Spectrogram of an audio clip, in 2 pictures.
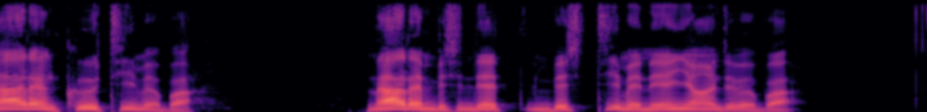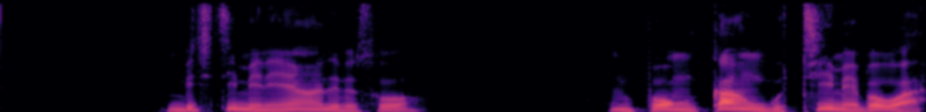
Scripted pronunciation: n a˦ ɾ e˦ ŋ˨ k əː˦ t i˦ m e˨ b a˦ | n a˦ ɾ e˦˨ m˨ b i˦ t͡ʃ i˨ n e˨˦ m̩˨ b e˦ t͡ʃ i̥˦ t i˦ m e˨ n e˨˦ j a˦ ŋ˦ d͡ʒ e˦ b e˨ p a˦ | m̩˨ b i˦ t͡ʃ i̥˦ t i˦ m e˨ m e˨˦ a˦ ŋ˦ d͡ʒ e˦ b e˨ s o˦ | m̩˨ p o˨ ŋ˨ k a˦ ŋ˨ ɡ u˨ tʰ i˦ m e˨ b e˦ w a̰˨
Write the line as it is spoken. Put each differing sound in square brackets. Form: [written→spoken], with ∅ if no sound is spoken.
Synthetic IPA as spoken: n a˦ ɾ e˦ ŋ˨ k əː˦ t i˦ m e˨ b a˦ | n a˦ ɾ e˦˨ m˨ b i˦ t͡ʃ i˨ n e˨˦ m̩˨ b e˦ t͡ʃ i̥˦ t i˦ m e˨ n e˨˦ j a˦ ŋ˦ d͡ʒ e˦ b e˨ [p→b] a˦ | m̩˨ b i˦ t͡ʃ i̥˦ t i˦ m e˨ [m→n] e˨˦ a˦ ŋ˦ d͡ʒ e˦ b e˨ s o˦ | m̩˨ p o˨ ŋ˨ k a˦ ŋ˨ ɡ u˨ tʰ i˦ m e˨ b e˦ w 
